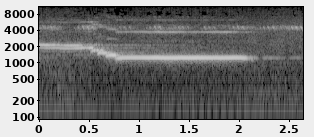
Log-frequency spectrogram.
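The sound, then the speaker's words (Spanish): A knife sharpener's whistle in the street at night: one loud, clear whistled tone that slides downward, then holds steady for about two seconds before cutting off, with no voices. “Es el afilador.”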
